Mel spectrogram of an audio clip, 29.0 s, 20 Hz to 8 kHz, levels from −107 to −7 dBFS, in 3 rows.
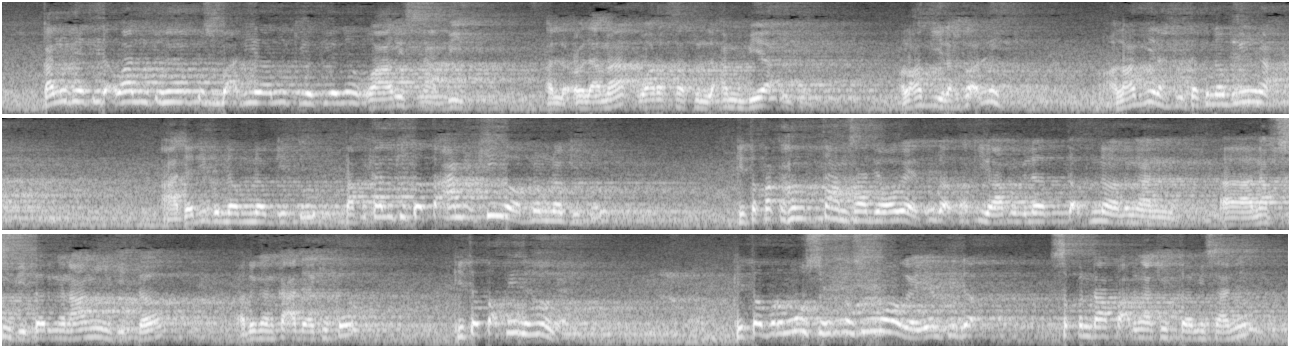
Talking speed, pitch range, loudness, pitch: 145 wpm, 190-275 Hz, -17 LUFS, 245 Hz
